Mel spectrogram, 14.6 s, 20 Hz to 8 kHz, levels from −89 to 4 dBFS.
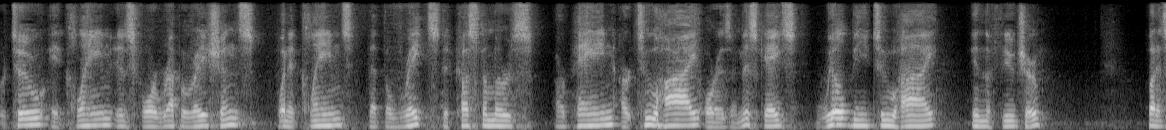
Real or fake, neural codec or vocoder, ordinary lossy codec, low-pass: fake; codec, 16 kHz, 1.1 kbps, Voila-Tokenizer; AAC, 48 kbps; 7.2 kHz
